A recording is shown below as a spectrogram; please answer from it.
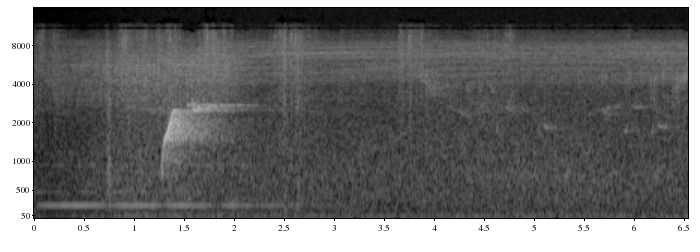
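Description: Rainforest ambience: a steady, shrill drone of insects. About a second in comes one loud whistled bird call that sweeps steeply up in pitch and holds briefly on a high note.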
